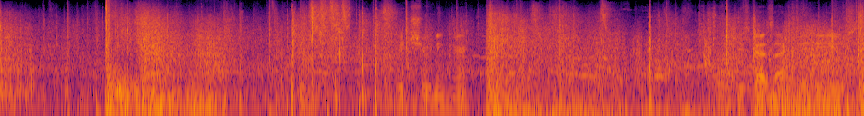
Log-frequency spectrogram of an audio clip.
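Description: Muskets fire close by with sharp bangs.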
